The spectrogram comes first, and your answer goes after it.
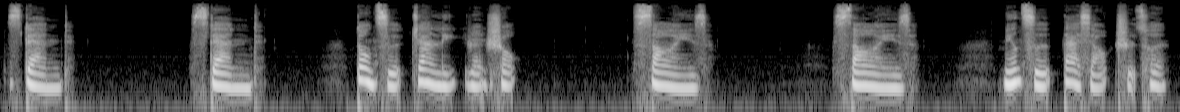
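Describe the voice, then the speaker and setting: A woman with a Mandarin Chinese accent reading English vocabulary for review. She repeats each word slowly, then gives its Chinese meanings. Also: mid-range voice, mellow, husky, no echo, clean studio sound.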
